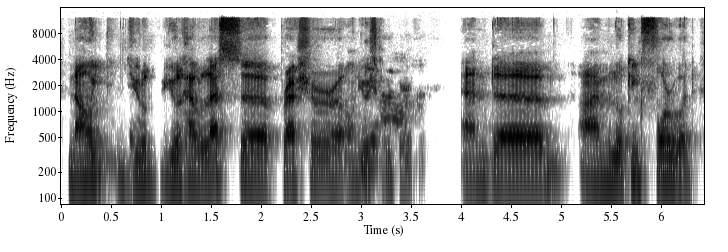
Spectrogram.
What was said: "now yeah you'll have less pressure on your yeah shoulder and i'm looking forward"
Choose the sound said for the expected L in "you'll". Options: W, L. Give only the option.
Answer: L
